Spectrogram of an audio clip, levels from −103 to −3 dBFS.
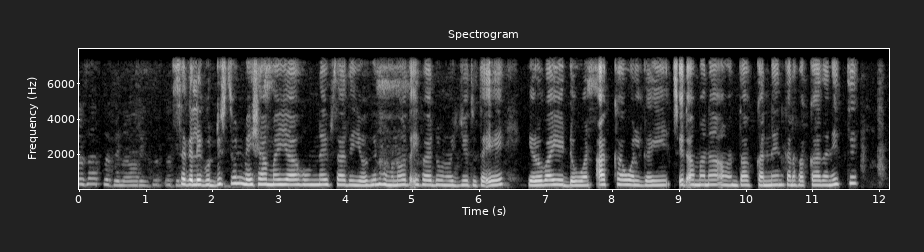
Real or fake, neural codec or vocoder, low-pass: real; none; 7.2 kHz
